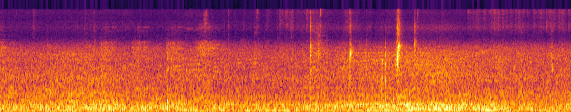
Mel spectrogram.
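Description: Playing cards softly tap and slide on a table.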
